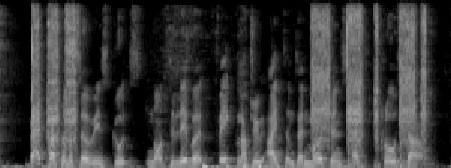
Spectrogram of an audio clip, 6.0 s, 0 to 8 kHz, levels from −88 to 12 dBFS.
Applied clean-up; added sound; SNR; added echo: classical method log-MMSE.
